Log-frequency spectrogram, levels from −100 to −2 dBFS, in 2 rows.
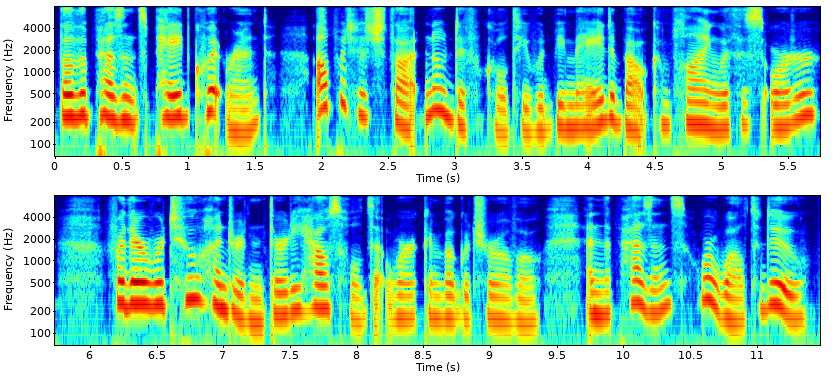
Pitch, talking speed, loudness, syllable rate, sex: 200 Hz, 190 wpm, -22 LUFS, 5.7 syllables/s, female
